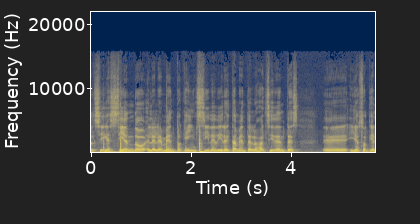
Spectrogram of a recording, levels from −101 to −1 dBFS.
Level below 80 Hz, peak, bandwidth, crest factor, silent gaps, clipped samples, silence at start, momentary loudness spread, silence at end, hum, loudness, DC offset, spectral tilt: -24 dBFS; 0 dBFS; 14.5 kHz; 18 dB; none; under 0.1%; 0 s; 5 LU; 0 s; none; -19 LUFS; under 0.1%; -5 dB/octave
